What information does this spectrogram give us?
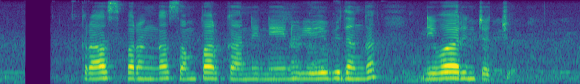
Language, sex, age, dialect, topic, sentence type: Telugu, male, 41-45, Telangana, agriculture, question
